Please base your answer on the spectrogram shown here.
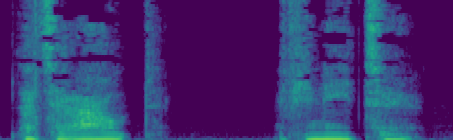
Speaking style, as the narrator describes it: she whispered

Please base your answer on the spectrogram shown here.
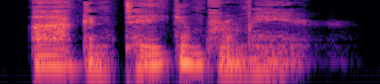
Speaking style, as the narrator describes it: Rambo breathed into AJ's ear ever so quietly

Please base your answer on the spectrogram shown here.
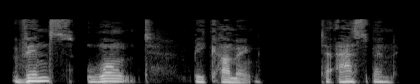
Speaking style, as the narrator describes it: she'd said slowly and sadly, almost in shock, as if reading aloud the headline of a bizarrely tragic news story

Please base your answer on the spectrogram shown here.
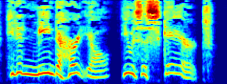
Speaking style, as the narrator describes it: she pleads

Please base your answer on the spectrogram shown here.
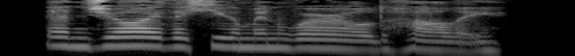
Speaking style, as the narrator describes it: she purred

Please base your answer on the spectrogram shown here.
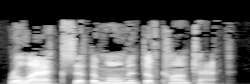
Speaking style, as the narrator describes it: he called out

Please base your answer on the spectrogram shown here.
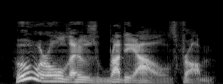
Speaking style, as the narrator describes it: he growled

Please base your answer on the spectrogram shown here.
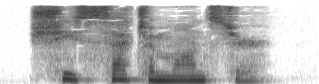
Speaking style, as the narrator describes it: Alex said under her breath

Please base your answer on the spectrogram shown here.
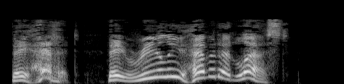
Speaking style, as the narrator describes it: he cried out

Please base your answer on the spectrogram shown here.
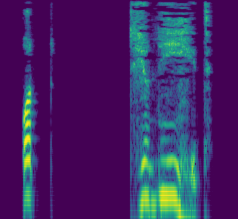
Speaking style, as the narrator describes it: He muttered, his voice very small

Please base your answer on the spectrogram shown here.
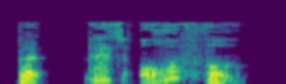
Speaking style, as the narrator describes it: Tom gasped

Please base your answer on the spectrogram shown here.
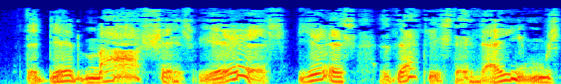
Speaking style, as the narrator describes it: he cackled

